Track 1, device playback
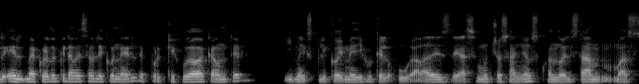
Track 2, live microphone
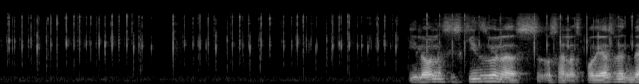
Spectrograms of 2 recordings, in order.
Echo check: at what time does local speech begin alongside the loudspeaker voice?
4.1 s

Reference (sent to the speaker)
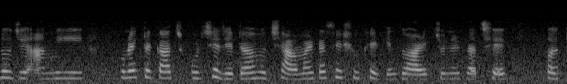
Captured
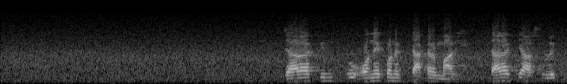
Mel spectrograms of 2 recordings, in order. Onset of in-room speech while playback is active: 2.9 s

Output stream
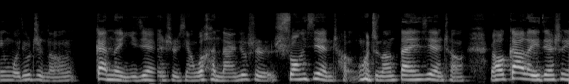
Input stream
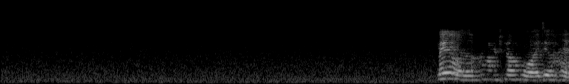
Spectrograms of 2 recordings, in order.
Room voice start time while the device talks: 4.3 s

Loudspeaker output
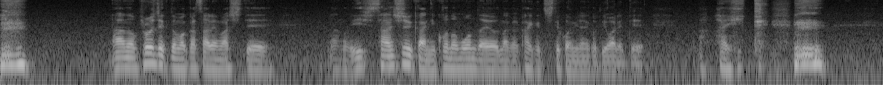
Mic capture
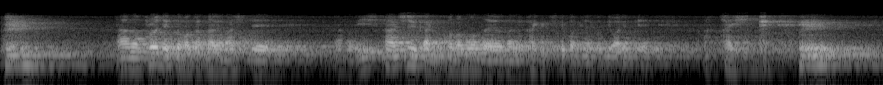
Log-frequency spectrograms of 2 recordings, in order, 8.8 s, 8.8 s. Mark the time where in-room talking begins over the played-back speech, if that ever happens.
none

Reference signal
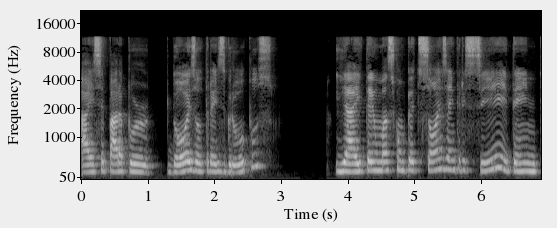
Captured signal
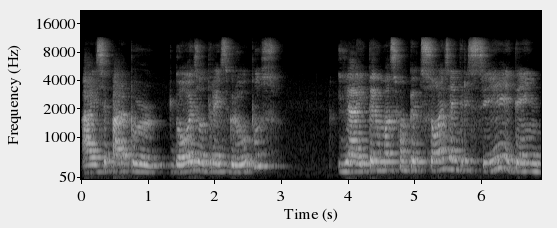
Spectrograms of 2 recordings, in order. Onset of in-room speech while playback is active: none

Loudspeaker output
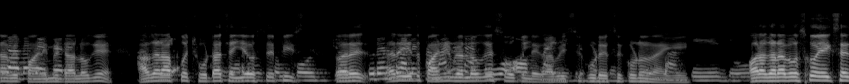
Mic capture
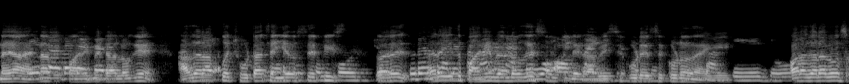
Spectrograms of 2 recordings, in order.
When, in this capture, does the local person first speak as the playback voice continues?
none

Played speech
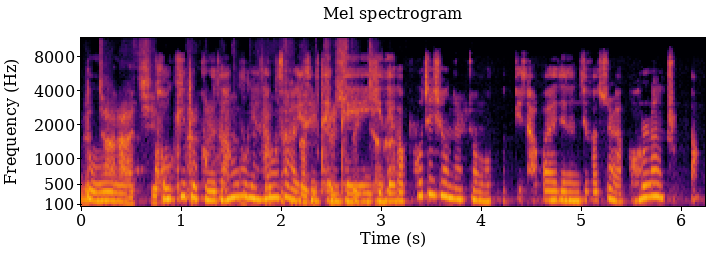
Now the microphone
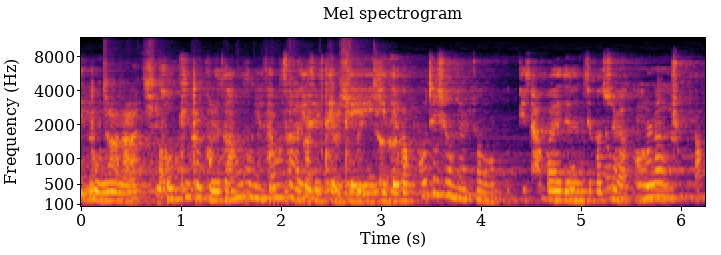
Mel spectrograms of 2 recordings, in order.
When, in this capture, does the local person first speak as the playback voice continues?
4.6 s

